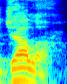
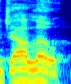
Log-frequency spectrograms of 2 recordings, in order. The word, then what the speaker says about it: Jalloh: me out here yeah so it's Jala Jala okay all right all right Jal but some people say jalo yeah like okay all right I won't go with what I was getting ready to say h it's pronounced jalo in certain countries like in The Gambia they spell it with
